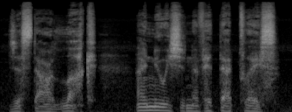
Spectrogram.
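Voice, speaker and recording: Using a raspy put-on character voice, a man speaks at a fairly slow pace with a very deep, low pitch. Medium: video game. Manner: swaggering, wheedling.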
